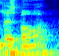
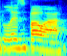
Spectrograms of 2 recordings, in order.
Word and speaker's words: Lisboa: And how did you how did you say they pronounce Lisbon in Portuguese? Lisboa. Lisboa. I thought there was a joke yesterday when they said that. So, it's actually Lizboa.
